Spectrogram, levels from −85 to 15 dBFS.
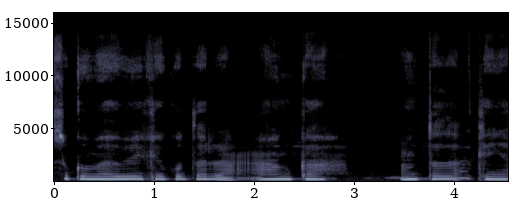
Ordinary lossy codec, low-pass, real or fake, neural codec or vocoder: none; 14.4 kHz; real; none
